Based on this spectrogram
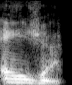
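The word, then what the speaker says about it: A'ja: gal whose name is spelled a apostrophe ja a a apostrophe ja a is pronounced Asia and I knew that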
